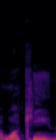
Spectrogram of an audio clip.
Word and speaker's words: Joaquin: Yeah, Joaquin. – Am I saying that right? – Yeah, Joaquin.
